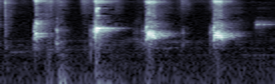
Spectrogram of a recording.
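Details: Female sooty-headed bulbul of the Garuda type calling to a male: four short, harsh, chirping notes spaced about half a second apart, each bursting bright and falling away quickly, with a faint thin whistle at the end.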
